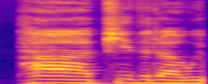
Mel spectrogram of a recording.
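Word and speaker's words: דָּוִד: 이게 이제 다비드라고 읽어요. 여기 모음 체계가 이렇게 다비드라고 해요.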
